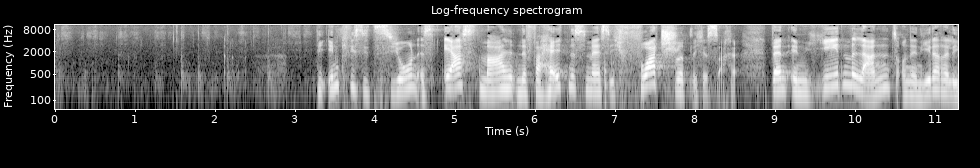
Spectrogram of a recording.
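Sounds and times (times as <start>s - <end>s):
handwriting on a board or paper: 0.0s - 3.3s
speech: 3.3s - 11.2s.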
